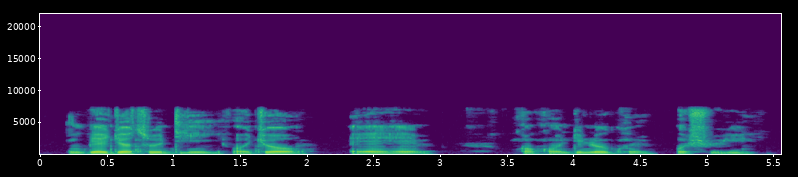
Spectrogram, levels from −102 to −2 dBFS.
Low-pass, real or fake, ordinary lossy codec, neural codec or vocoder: 7.2 kHz; real; none; none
